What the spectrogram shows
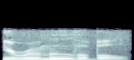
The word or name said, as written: irremovable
